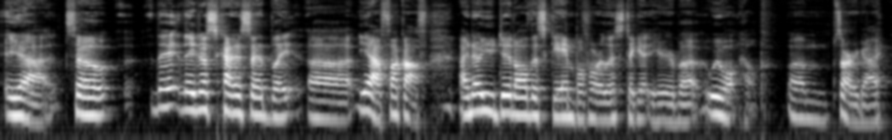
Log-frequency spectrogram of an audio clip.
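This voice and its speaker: A man's voice: on the high side, measured pace, fairly bright tone. A man hosting a podcast, chattily recapping a story in informal, sometimes sweary language with loose colloquial asides. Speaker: podcast host. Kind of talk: casual chatty retelling of a game's story.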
